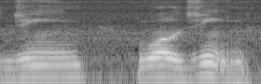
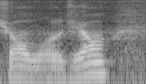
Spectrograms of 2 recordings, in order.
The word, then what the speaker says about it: Jean Valjean: Well, in English you'd probably pronounce his name as Jean Valjean, but the French pronunciation is Jean Valjean, who is actually a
